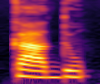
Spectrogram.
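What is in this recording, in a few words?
"caddu", female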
